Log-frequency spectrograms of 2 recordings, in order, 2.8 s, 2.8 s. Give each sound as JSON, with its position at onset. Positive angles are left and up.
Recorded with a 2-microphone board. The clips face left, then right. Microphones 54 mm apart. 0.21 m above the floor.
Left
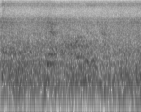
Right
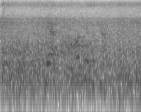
{"t": 0.9, "sound": "a woman speaking", "side_deg": -5, "distance_m": 7.0}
